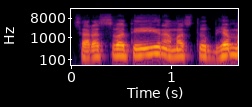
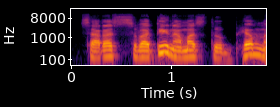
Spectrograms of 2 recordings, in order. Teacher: అక్కడ దీర్ఘం లేదు, సరస్వతీ దీర్ఘం లేదు అక్కడ.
